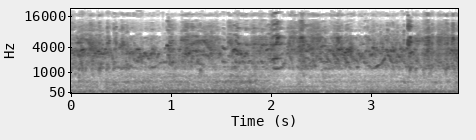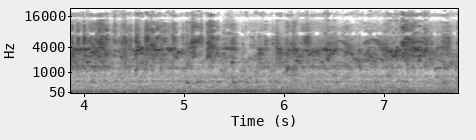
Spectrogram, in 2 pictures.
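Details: Flock of budgerigars flying through an old aviary. Unbroken high chattering and scratchy squawks from many birds, fairly even in loudness throughout.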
